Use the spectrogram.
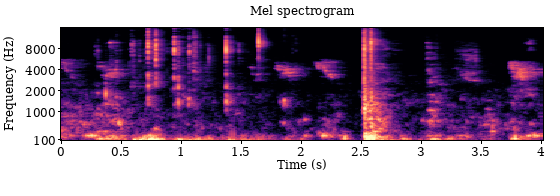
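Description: Keys clatter on a computer keyboard as someone types a Deno run command with write permission, quick bursts of clicks with short pauses and one loud strike near the end, close and quiet.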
